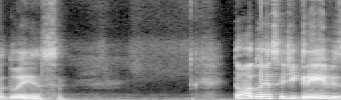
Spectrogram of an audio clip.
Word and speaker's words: Graves: a doença de graves que se escreve graves mas a pronúncia graves vamos explicar o que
